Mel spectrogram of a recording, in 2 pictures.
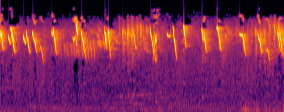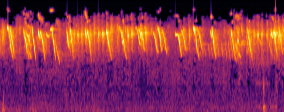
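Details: Saffron finch song, a trill to spur a quiet canary into singing, long sequence of bright rapid descending chips grouped in repeated bursts, steady and energetic throughout.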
